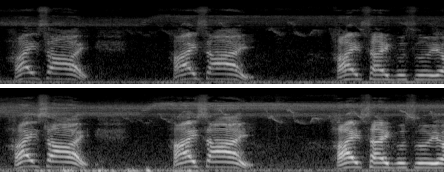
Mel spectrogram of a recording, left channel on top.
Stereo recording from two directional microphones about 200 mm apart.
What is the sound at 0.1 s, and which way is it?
Speech, centre (ahead or behind).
